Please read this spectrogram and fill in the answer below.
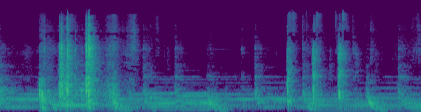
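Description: An oracle card deck shuffled by hand: a series of crisp card slaps and riffles, in two clusters about half a second to a second in and again around three seconds in. Underneath runs background music with soft, sustained tones.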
